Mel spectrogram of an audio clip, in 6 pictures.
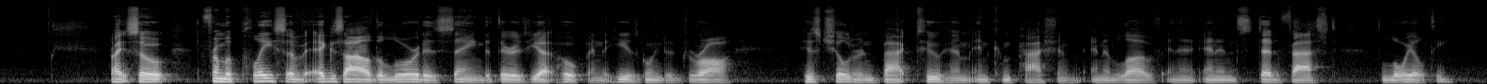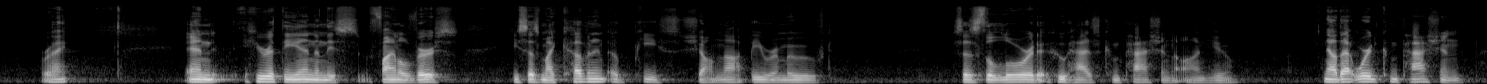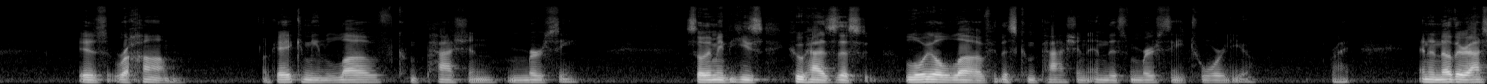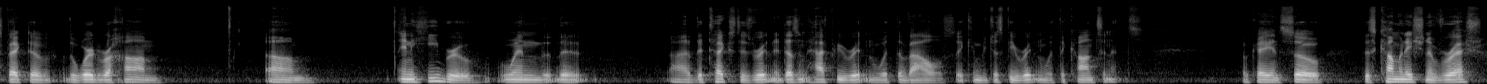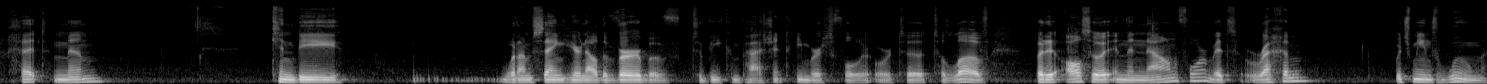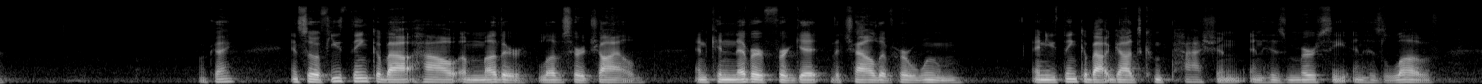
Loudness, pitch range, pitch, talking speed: -20 LUFS, 105-115 Hz, 110 Hz, 140 wpm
